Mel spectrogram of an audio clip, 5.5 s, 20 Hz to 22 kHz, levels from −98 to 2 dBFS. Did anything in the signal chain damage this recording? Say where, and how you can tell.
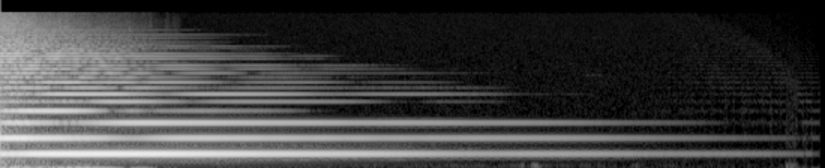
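Yes, there's hard clipping right at the start of the music, from 0.0 to 1.2 s. It's driven about 17 dB past the ceiling of a converter or fixed-point stage, so peaks get sliced flat, and those square tops spray high harmonics that you hear as harsh fuzz on every loud moment.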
